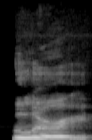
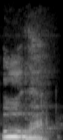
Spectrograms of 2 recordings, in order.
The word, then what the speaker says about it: Uluru: Yeah, Uluru. Yeah, Uluru. The emphasis at the end.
